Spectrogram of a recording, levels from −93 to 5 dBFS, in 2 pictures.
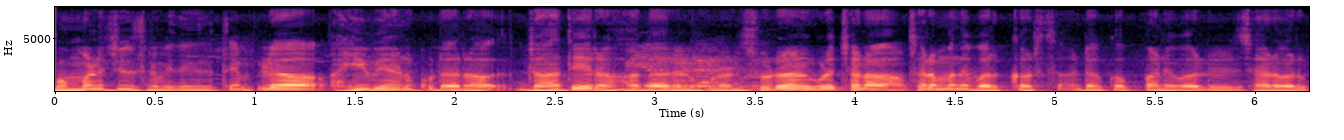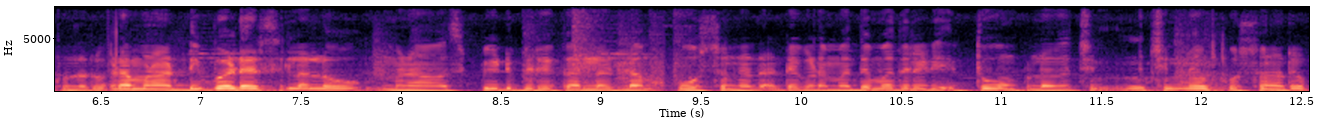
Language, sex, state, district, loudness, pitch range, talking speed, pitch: Telugu, male, Telangana, Karimnagar, -17 LUFS, 150-165 Hz, 190 wpm, 155 Hz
